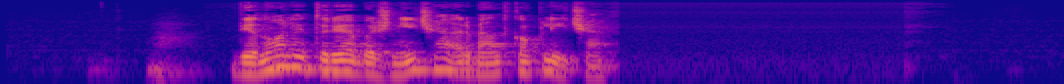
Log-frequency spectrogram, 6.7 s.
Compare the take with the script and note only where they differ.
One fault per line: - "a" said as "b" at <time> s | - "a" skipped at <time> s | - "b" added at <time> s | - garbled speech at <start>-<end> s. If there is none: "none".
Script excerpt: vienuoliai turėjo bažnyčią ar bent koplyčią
none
